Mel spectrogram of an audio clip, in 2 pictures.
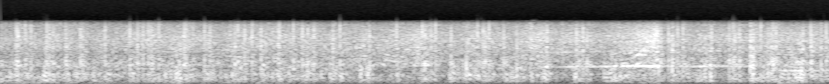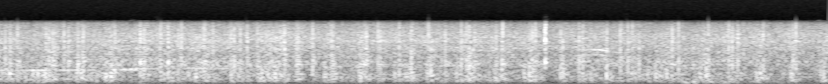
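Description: Fireworks crackling: a dense, steady patter of small pops from glittering aerial shells, with no single big bang.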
